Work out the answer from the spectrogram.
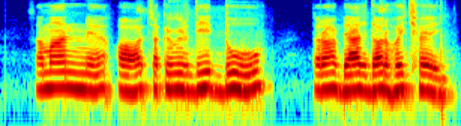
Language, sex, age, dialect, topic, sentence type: Maithili, male, 25-30, Eastern / Thethi, banking, statement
